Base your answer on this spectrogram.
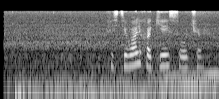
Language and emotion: Russian, neutral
